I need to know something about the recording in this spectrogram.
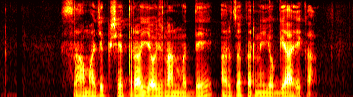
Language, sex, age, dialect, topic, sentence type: Marathi, male, 18-24, Standard Marathi, banking, question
